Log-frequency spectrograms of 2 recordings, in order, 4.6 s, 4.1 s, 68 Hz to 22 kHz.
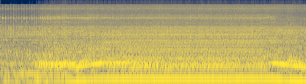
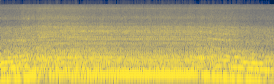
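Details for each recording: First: Mitsubishi L300 Euro 4 diesel, about 4,000 km, weak on hills; free revving with clutch switch not pressed due to bad pedal adjustment, each blip climbs quickly then hangs flat, capped near 3,000 rpm; rev limit from faulty clutch switch. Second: Mitsubishi L300 Euro 4 diesel, about 4,000 km, after rubber added so clutch switch presses; clutch pedal released, scanner reads steady even high rev near 4,300 rpm with no misses or knocks; healthy full free rev, versus 3,000 rpm cap with pedal down.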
